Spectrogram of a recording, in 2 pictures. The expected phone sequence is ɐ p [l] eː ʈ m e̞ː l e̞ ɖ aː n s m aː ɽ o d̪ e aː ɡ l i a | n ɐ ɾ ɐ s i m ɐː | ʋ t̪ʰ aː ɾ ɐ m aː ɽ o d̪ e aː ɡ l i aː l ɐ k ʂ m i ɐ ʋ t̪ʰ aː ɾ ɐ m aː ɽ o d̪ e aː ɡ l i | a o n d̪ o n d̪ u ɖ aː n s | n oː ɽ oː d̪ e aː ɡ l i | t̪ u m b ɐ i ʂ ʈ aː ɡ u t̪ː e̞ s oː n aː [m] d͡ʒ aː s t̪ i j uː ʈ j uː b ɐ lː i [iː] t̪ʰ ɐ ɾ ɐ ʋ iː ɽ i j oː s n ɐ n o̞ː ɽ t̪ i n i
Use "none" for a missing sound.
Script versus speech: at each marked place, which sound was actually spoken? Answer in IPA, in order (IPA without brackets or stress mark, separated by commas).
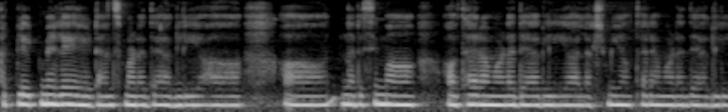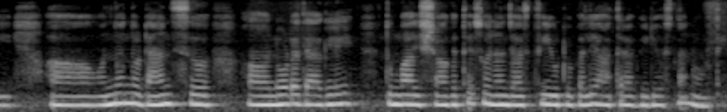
l, n, aː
